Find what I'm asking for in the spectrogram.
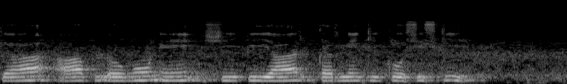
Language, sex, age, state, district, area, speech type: Hindi, male, 45-60, Uttar Pradesh, Azamgarh, rural, read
